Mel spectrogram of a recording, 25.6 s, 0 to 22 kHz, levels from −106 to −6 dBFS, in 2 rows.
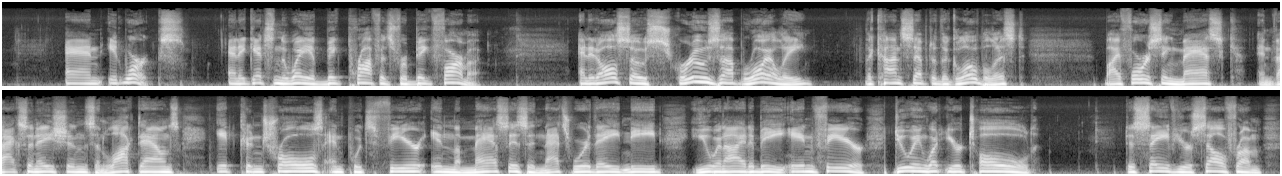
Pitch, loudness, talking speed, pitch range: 125 Hz, -14 LUFS, 145 wpm, 110-145 Hz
